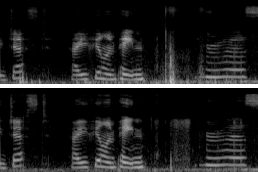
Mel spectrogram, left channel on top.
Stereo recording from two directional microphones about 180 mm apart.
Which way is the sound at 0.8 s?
25° right (ahead or behind).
